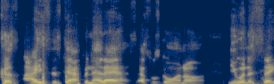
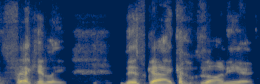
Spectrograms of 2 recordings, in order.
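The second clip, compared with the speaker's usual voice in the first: ordinary delivery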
